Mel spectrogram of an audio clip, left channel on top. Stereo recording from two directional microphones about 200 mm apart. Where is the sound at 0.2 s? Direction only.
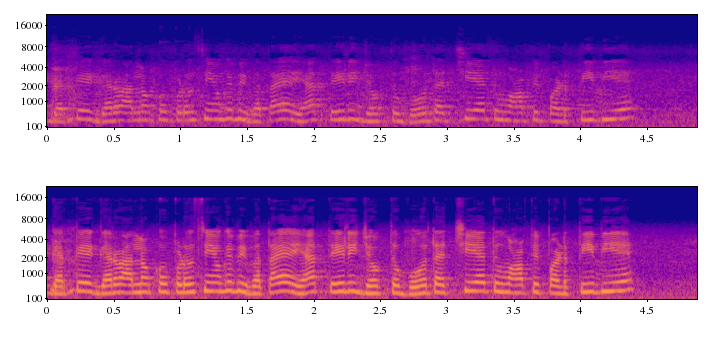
55° right (ahead or behind).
